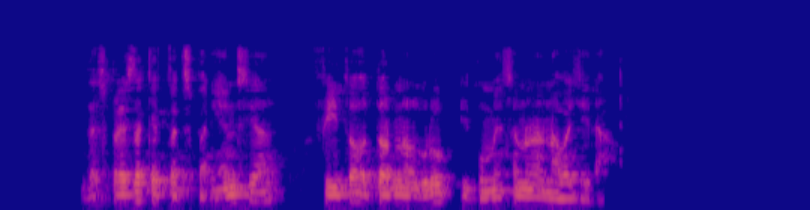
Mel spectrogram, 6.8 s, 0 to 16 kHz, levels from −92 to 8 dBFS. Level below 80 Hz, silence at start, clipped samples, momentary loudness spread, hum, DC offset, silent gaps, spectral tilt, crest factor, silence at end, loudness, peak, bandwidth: -84 dBFS; 0.7 s; under 0.1%; 14 LU; none; under 0.1%; none; -5 dB/octave; 22 dB; 1.65 s; -45 LUFS; -26 dBFS; 7.4 kHz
